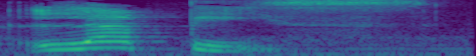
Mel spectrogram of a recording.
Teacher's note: Por ejemplo, la palabra lápiz se acentúa porque su sílaba tónica está en la penúltima sílaba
